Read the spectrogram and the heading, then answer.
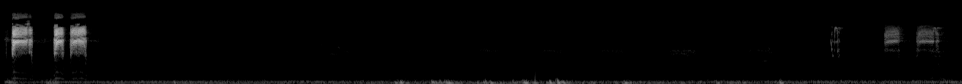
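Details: Black francolin (kala teetar) calling: two quick bursts of harsh, grating notes at the start, then a pause and a further rasping group near the end, over a faint low hum.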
